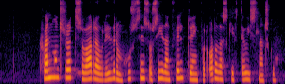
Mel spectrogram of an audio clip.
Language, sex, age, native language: Icelandic, female, 30-39, Icelandic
